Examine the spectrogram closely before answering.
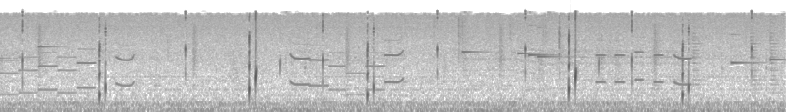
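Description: Brief clicking pops sound when menu options open.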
